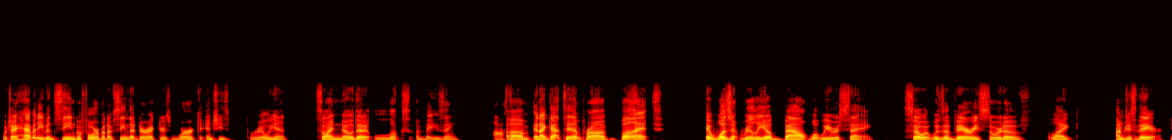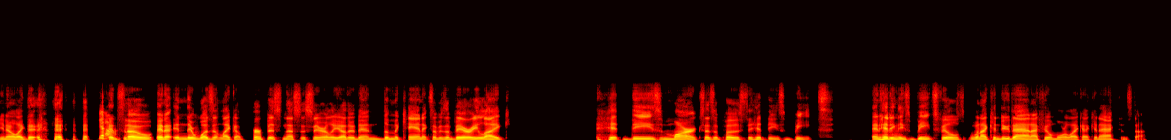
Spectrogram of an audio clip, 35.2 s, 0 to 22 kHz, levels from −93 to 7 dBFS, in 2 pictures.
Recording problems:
high frequencies cut off; noticeable; nothing above 8 kHz

